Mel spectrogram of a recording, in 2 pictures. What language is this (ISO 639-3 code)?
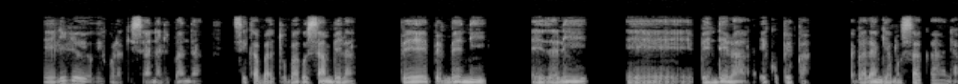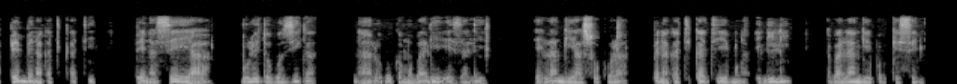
lin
